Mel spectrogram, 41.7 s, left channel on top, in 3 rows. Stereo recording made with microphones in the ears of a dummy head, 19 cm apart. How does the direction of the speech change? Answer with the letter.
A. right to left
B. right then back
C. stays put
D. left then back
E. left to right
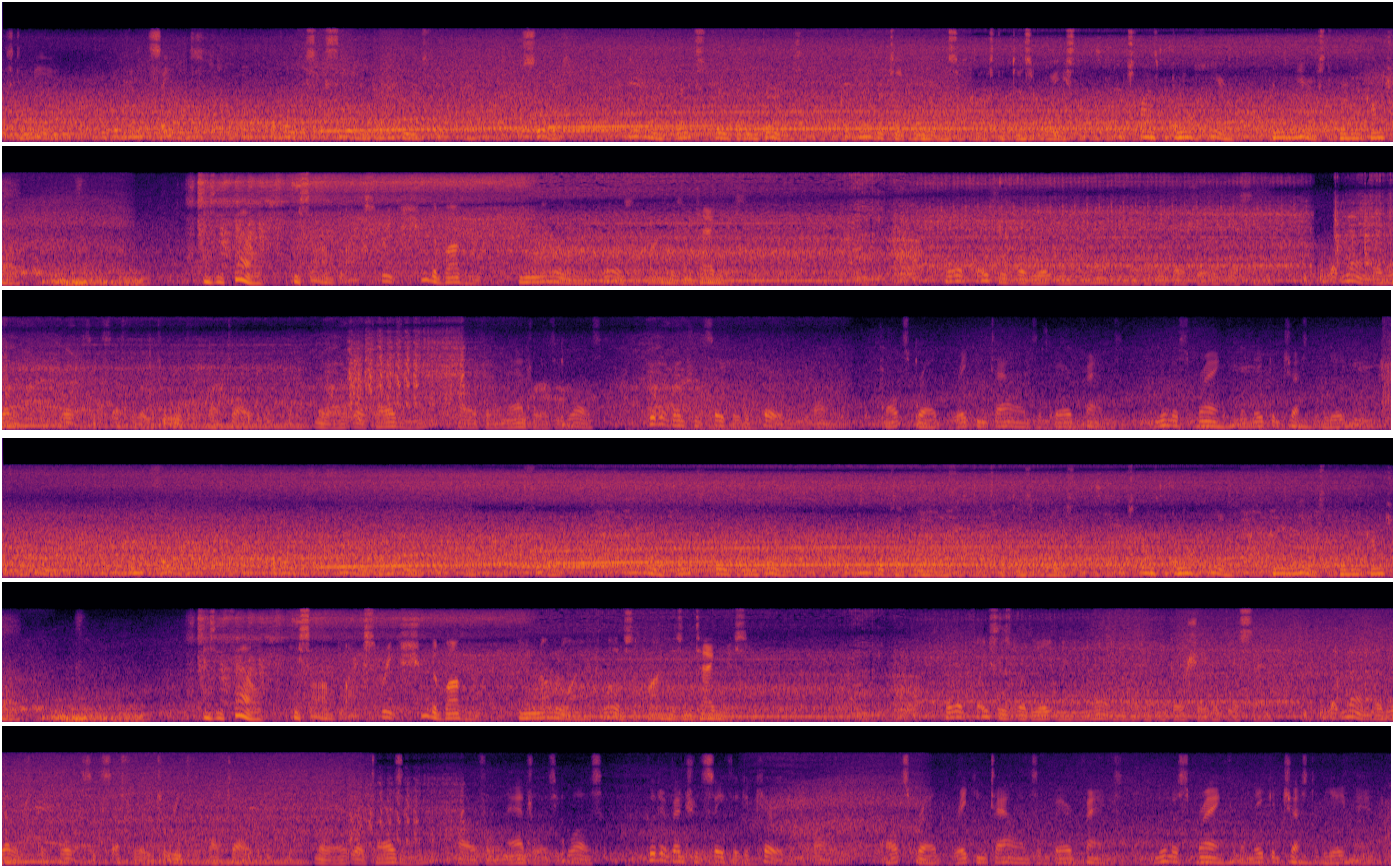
E.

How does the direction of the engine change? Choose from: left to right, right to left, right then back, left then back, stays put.
right to left.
